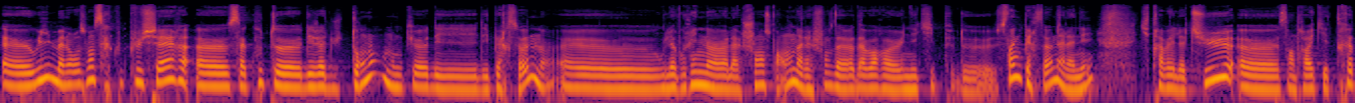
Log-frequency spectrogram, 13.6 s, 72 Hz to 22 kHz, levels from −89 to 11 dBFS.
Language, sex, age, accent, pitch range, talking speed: French, female, 20-39, French, 165-195 Hz, 205 wpm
